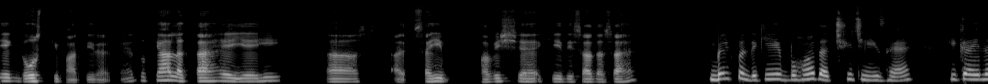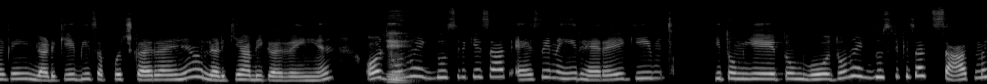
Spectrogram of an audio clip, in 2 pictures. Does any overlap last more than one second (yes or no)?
no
